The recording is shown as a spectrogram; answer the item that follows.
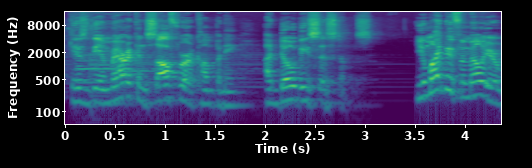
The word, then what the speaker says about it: Adobe: as a dome but that e at the end is not silent it should be said as an egg sound so it's adobe number nine is this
